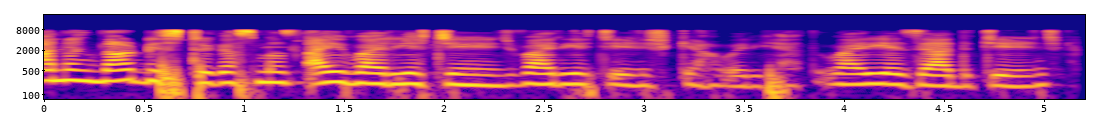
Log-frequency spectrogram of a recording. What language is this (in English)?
Kashmiri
